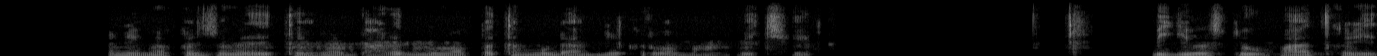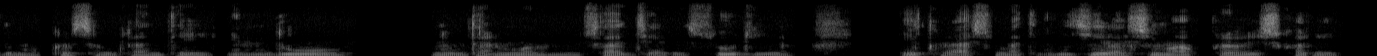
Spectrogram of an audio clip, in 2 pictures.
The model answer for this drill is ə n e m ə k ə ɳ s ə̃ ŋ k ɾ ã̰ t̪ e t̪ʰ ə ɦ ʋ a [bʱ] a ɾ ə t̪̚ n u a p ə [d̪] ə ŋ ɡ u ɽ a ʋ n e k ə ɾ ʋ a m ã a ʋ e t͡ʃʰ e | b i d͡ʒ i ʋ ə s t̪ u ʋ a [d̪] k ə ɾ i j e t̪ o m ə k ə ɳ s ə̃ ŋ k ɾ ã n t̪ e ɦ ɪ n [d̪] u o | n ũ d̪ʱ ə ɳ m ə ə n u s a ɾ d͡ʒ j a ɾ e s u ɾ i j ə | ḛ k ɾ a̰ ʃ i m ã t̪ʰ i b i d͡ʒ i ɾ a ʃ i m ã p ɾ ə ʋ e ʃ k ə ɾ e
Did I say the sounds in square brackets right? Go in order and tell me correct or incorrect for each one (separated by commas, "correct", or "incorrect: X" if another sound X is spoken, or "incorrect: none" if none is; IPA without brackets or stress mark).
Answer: correct, incorrect: t̪, incorrect: t̪, correct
